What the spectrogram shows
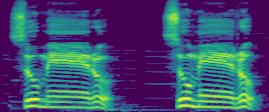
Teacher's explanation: Don't do that. So when you say the word, don't drag the su too much. Drag the meru as Sumeru. Sumeru.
